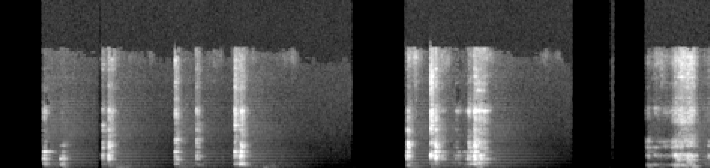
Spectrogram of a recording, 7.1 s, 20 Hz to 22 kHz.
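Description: Light metallic clicks and taps from a twist drill bit worked by hand through the bolt holes of an aluminium T5 transmission housing to clear out debris. The clicks come in small clusters, each with a short ring.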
